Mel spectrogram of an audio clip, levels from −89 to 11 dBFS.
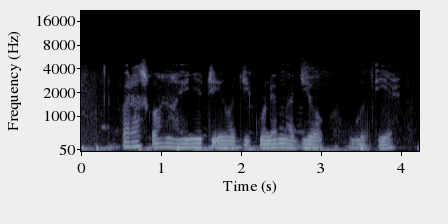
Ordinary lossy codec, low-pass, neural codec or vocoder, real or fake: none; 5.4 kHz; none; real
